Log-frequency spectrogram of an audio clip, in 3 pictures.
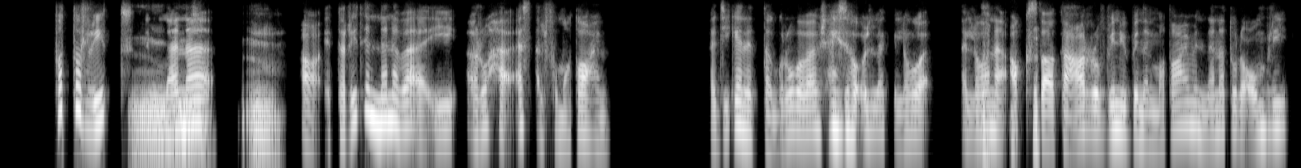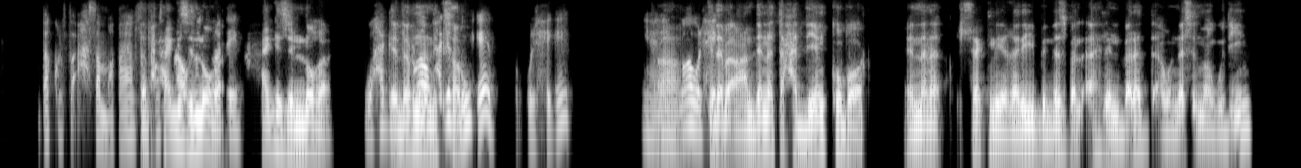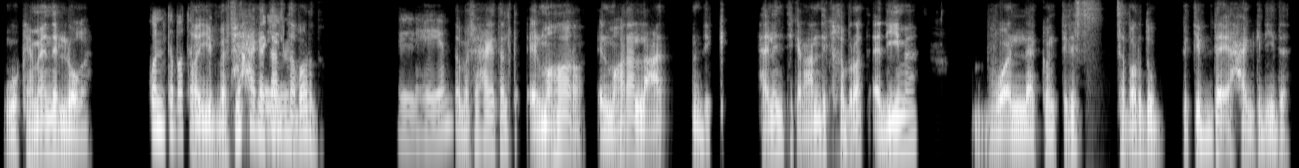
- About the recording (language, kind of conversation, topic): Arabic, podcast, احكيلي عن أول نجاح مهم خلّاك/خلّاكي تحس/تحسّي بالفخر؟
- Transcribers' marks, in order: laughing while speaking: "مش عايزة أقول لك"; laugh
